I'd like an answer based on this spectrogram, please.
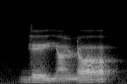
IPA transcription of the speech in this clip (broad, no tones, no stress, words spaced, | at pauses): ɡejãɭ ɳʌ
